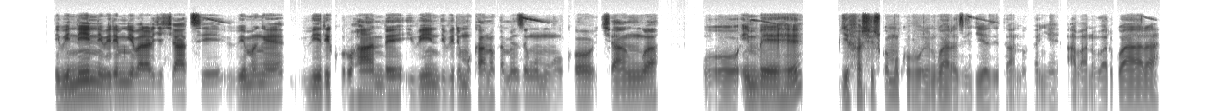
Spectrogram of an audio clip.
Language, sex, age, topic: Kinyarwanda, male, 25-35, health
